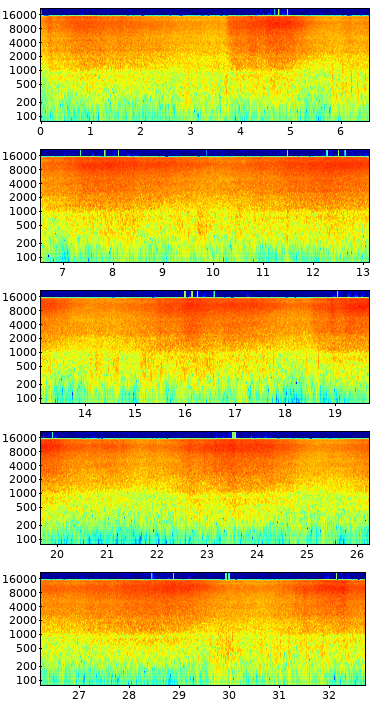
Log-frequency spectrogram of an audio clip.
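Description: Lake Erie waves washing onto the beach: a continuous rush of surf that swells and eases every few seconds as each wave comes in.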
